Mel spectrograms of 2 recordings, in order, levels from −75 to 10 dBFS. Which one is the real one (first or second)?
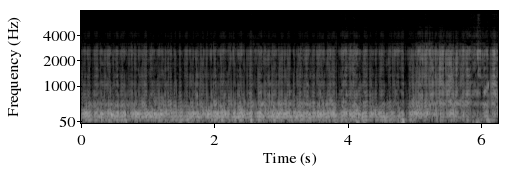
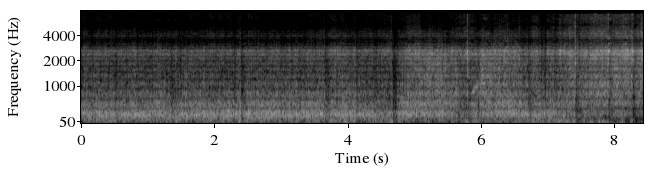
second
